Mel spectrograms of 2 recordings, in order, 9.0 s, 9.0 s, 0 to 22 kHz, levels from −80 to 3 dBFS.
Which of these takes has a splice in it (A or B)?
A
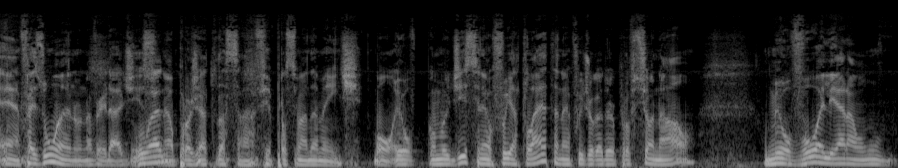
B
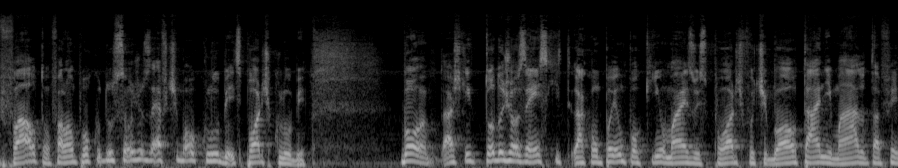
A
